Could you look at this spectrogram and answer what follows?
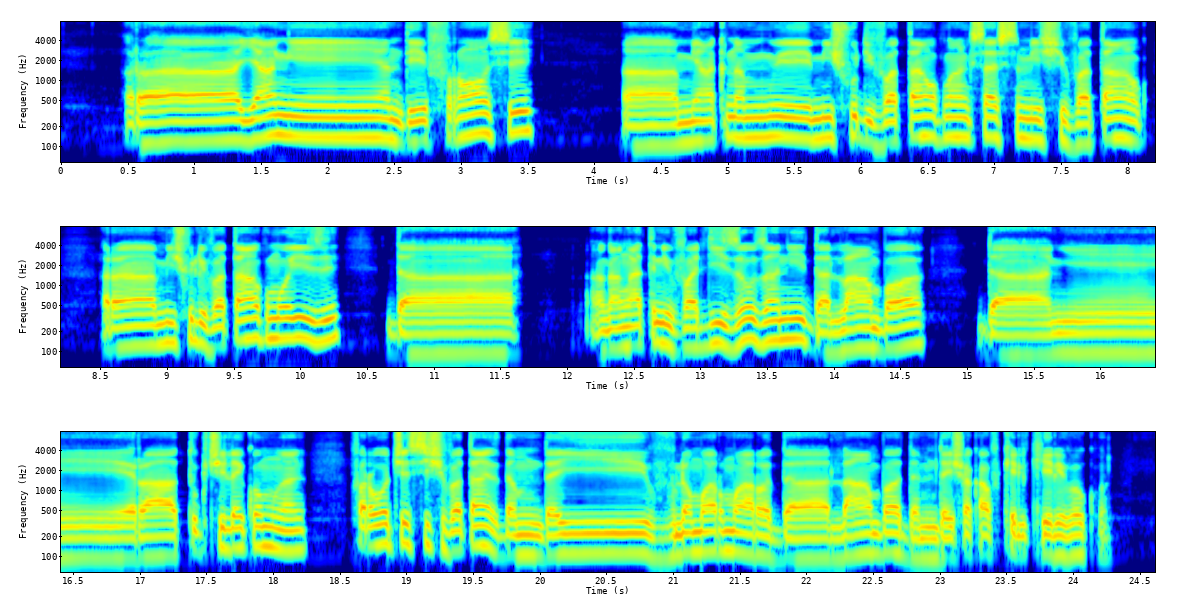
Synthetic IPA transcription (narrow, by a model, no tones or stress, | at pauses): raiaŋiand̪efrɔ̃si | amiakinaminiwemiʃulivat̪aŋakuaŋisasimiʃivat̪aŋəku̥ | ramiʃulivat̪aŋakumoizi | d̪a | a̰ŋɡaŋat̪inivalizawzanid̪alambə | d̪aŋi | rat̪uku̥ʈ͡ʂilajkuamaŋaŋi | faɾauɦaʈ͡ʂesiʃivat̪aŋizid̪amind̪ajvulamaɾumaɾad̪alambəd̪amind̪ajʃakafu̥kelikʰelevaku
